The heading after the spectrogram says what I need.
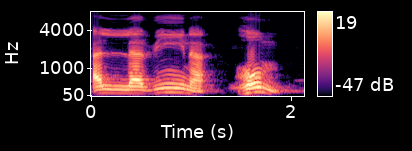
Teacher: ہا ادا ہونا چاہیے آپ کے اقصا حلق سے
